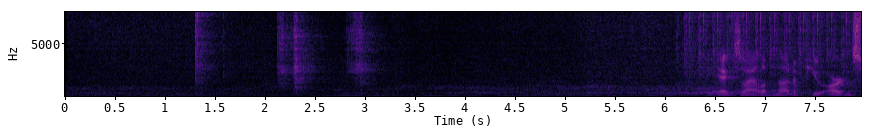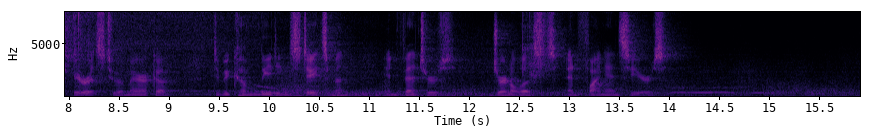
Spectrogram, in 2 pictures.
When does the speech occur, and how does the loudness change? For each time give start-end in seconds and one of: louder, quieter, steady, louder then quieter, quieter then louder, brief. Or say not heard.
6.4-13.9 steady.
